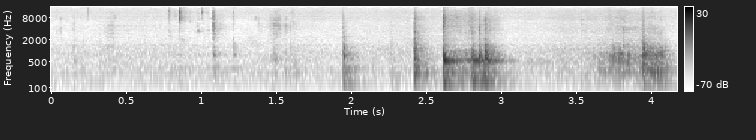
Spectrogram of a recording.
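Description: Plastic kitchenware handled on a countertop: a few light clicks, then louder knocks with a short ringing about two and a half seconds in, as the plastic measuring jug is put down after pouring the milk.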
